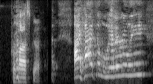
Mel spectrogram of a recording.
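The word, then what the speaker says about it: Procházka: Do you know how his last name is pronounced? No. Prohaska. Prohaska.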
